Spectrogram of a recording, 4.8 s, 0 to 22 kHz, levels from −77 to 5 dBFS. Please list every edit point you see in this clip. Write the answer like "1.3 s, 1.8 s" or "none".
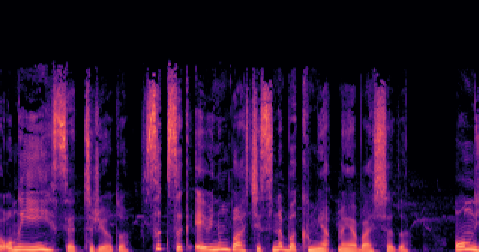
1.3 s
